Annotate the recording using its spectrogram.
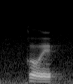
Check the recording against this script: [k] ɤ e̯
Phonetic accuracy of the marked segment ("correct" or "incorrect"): correct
